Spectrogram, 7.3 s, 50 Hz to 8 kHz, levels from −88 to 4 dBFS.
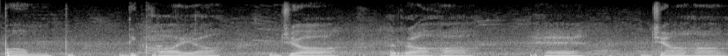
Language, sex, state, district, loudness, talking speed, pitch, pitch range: Hindi, male, Haryana, Rohtak, -19 LUFS, 50 wpm, 120 Hz, 115-125 Hz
